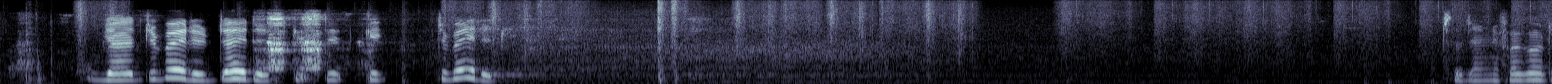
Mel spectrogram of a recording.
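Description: Footsteps pad softly across grass.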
